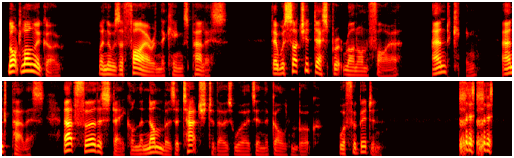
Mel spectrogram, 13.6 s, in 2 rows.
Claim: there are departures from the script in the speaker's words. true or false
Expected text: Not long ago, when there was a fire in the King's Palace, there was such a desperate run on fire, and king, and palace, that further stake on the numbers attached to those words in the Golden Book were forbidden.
false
